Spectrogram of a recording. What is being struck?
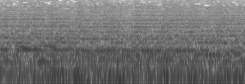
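Nothing is struck.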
